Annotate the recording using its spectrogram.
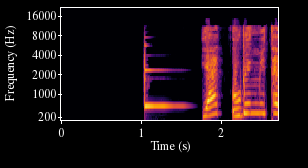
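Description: A navigation device sounds a short alert chime.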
